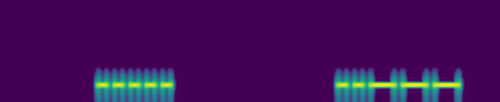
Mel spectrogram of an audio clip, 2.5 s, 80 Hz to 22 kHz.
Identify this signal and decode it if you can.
Morse code, heard as a keyed tone, about 30 wpm, spaced as for 9 wpm, 690 Hz. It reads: 52
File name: course / 30:10wpm / 086 Lesson 15d - Number 5 - Two Characters 30wpm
